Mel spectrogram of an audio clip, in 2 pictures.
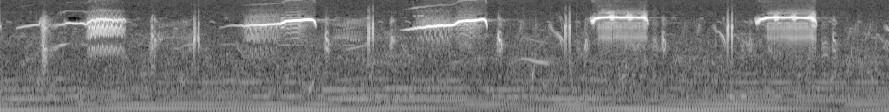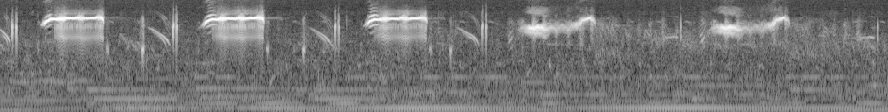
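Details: European Starling song used in mating season to impress partners: a clear, high whistled upslur repeated roughly every second about ten times, ending in lower, buzzier notes, with quiet sustained background music.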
